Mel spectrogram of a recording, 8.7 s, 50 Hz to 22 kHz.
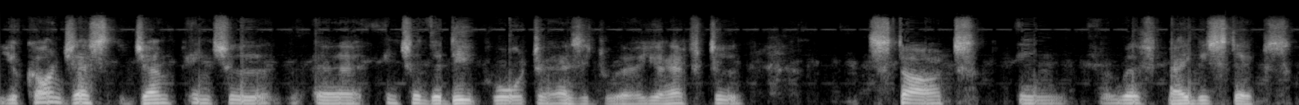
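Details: Stuttering in an adult man who has stuttered since about age 3 or 4 and now uses the passive airflow technique; he reports being fairly fluent, so stuttering here may be mild or not heard.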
